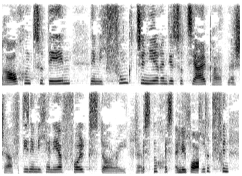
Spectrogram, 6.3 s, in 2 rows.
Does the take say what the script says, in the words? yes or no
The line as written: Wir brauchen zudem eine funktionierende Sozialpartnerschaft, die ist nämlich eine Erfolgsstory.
no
